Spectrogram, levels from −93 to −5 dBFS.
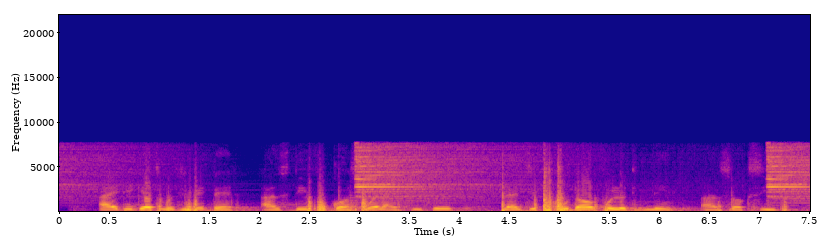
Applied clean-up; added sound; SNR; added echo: none; Hi-hat; 12 dB; reverberation time 1.1 s.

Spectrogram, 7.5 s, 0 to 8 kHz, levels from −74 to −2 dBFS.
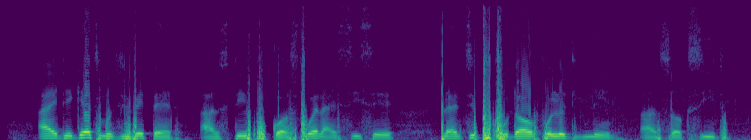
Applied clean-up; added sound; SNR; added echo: none; none; none; none.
